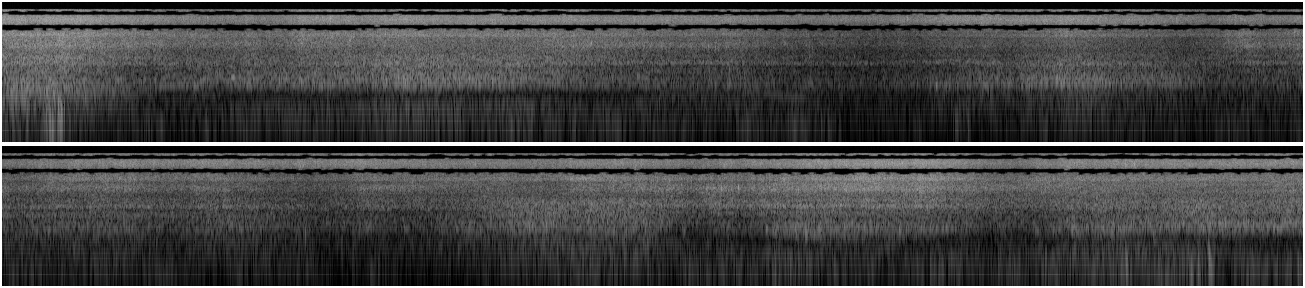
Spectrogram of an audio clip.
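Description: Small sea waves washing up a sandy beach and breaking around boulders: a steady surf hiss that swells and ebbs every few seconds as each wave runs in and draws back.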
